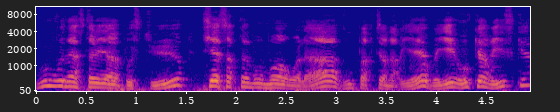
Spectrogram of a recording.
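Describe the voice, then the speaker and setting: This man's voice is fairly high and dark and mellow in tone. He moves at a moderate pace with very wide pitch swings. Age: 60s. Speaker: yoga teacher. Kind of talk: tutorial. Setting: outdoors. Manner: hesitant, many fillers.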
